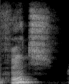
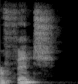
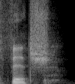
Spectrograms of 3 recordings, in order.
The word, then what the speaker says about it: Fitch: Is it Fitch or Finch? – I think it's Fitch. – Fitch.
